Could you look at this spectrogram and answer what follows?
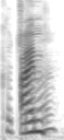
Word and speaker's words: Coachella: Coachella?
